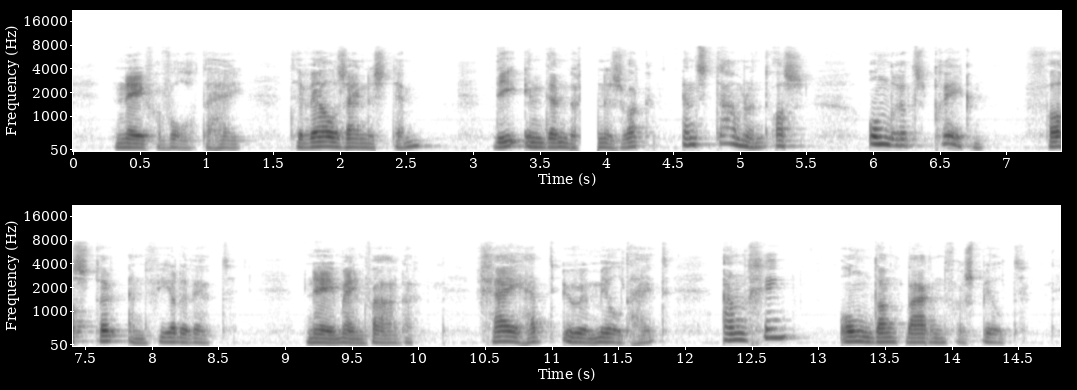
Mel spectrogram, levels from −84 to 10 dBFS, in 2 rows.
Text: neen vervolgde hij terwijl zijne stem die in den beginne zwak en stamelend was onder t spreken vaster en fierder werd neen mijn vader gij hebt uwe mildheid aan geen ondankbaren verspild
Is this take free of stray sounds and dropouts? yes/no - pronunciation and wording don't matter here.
no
